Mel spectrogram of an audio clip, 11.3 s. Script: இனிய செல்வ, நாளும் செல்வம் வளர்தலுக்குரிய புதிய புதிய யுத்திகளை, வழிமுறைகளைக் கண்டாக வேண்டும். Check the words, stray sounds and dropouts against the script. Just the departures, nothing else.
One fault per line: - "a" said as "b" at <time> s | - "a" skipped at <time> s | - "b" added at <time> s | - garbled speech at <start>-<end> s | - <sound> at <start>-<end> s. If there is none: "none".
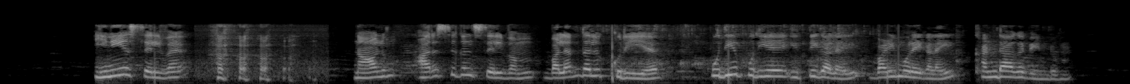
- laugh at 2.1-3.2 s
- "அரசுகள்" added at 4.2 s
